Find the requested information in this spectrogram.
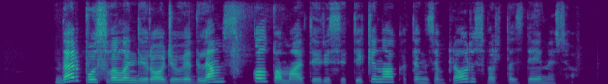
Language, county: Lithuanian, Utena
